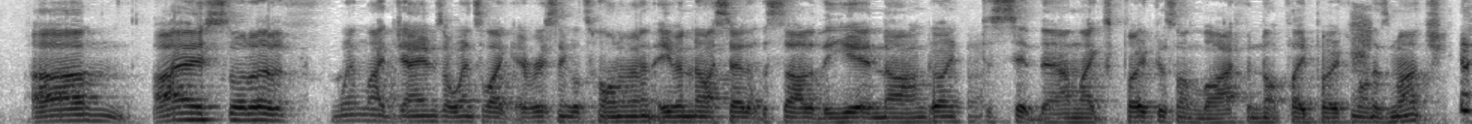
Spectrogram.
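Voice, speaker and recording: A man with an Australian accent, medium pitch, fairly even intonation, a fairly quick pace and hardly any pauses. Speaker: card game player. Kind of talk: casual interview.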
